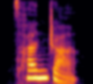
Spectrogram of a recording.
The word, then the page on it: 参展: cān zhǎn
